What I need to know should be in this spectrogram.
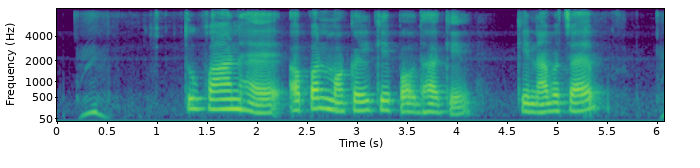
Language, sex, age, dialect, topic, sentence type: Maithili, female, 41-45, Eastern / Thethi, agriculture, question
